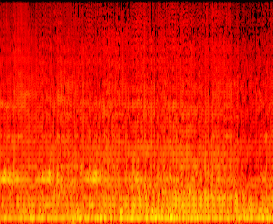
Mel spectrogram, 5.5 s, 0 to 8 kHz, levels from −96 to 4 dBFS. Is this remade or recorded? remade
